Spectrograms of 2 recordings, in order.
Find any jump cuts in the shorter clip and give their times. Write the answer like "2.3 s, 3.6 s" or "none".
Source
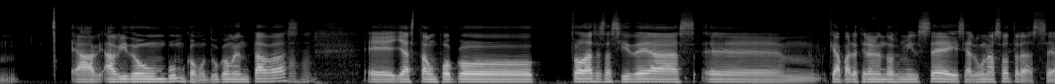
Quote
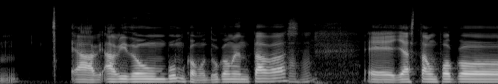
none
